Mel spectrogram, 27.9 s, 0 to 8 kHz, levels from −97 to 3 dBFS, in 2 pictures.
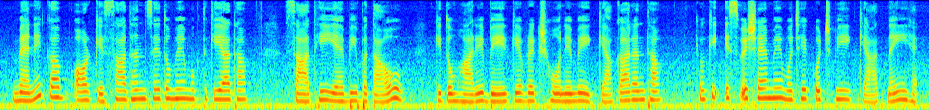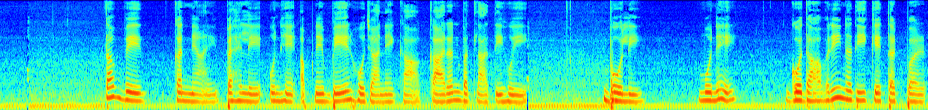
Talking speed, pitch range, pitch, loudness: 120 wpm, 145-190 Hz, 165 Hz, -21 LUFS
